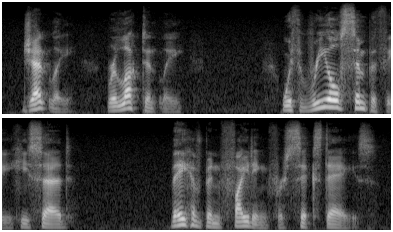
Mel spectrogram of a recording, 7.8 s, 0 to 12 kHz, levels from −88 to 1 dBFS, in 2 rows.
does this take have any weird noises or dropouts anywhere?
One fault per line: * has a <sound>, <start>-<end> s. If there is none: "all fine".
all fine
